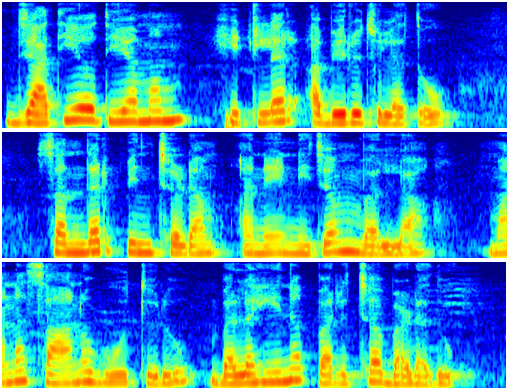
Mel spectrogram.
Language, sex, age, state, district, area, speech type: Telugu, female, 18-30, Telangana, Yadadri Bhuvanagiri, urban, read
